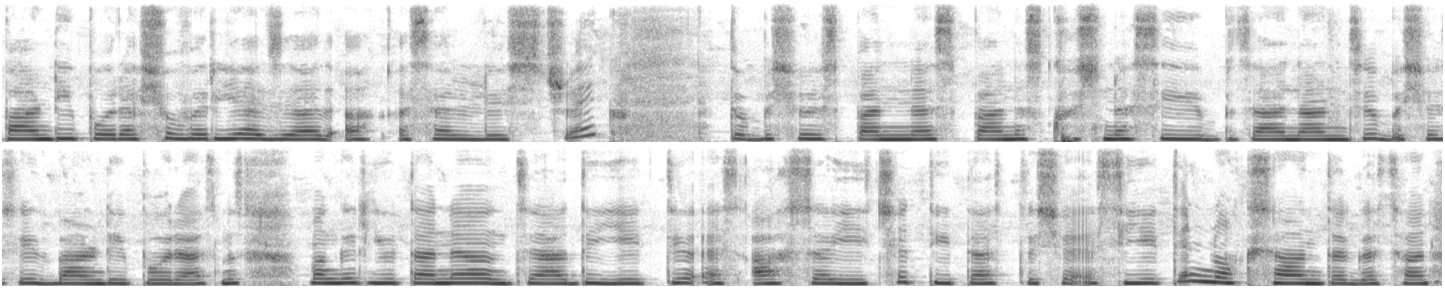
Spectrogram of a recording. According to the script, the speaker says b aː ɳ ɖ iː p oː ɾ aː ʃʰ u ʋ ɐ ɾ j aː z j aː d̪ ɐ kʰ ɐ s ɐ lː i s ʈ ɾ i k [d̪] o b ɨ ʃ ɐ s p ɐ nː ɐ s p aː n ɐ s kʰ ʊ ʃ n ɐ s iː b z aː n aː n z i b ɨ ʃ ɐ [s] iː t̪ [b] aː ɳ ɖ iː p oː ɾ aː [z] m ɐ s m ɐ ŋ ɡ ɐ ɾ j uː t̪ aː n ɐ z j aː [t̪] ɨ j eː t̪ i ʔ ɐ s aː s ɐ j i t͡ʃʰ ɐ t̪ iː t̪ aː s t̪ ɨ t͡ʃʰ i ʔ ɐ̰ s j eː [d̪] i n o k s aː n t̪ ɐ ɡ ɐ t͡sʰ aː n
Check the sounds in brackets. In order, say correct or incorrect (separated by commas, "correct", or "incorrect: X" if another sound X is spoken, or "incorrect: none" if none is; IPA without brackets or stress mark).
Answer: incorrect: t̪, correct, correct, incorrect: s, incorrect: d̪, incorrect: t̪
